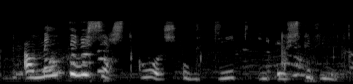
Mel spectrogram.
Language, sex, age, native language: Icelandic, female, 13, Icelandic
